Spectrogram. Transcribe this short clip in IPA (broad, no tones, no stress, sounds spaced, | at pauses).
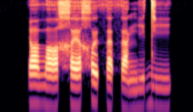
i ðˤ a χ ɛ χ ø θ a θ a ŋ i d i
